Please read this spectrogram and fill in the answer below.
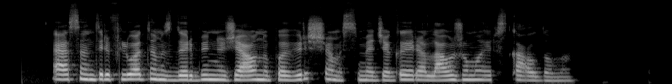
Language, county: Lithuanian, Klaipėda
